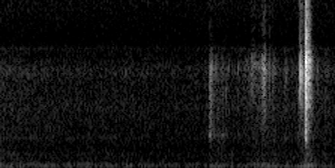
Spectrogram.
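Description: Very quiet car-cabin room tone: a faint steady low hum, with two faint short clicks in the second half.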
